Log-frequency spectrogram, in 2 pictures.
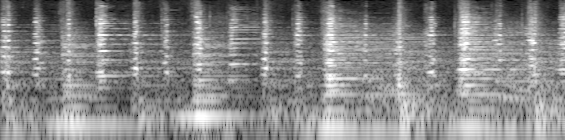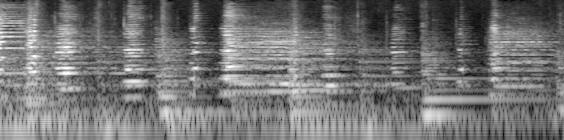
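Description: Instrumental tango played by a tango orchestra: violins over a deep bass line, with sharp, strongly accented beats running through the passage.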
